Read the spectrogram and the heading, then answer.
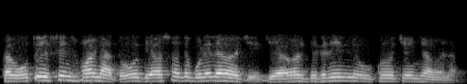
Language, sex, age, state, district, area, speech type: Bengali, male, 45-60, West Bengal, North 24 Parganas, urban, conversation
